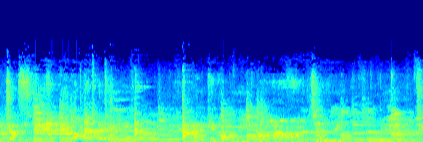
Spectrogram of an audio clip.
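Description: Live acoustic band playing a country-folk song: a steel-string acoustic guitar played close by, over upright bass notes.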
